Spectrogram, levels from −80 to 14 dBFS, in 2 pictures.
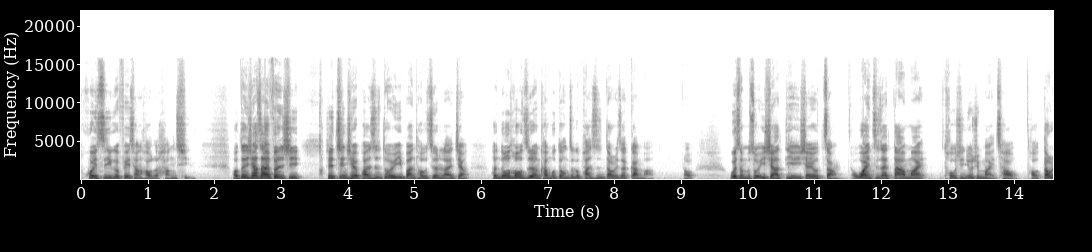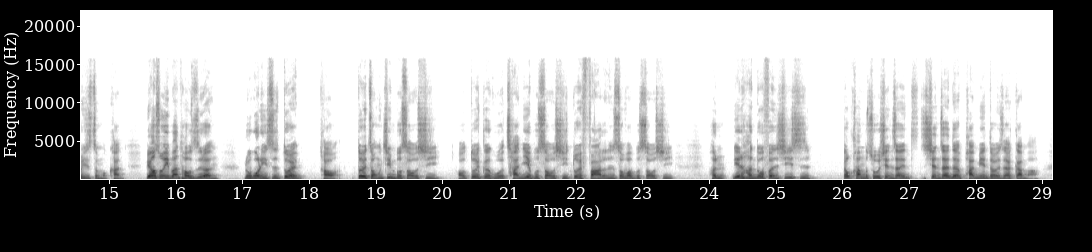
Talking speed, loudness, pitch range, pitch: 290 characters per minute, -18 LUFS, 115-185 Hz, 150 Hz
